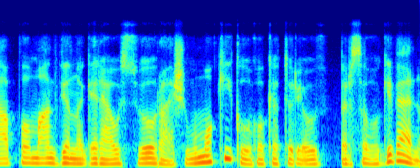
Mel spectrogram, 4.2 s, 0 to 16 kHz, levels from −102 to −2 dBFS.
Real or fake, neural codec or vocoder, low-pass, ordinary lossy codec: fake; codec, 16 kHz, 0.8 kbps, ZipCodec; 7.2 kHz; Opus, 24 kbps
